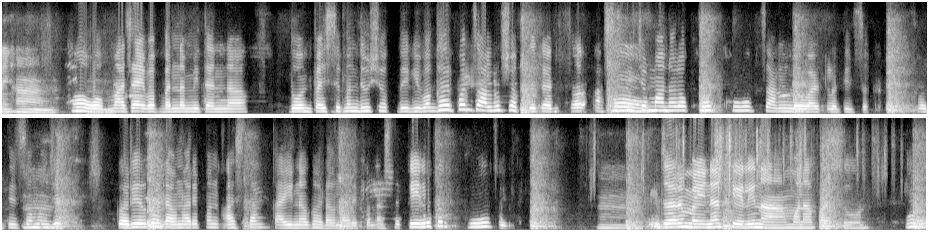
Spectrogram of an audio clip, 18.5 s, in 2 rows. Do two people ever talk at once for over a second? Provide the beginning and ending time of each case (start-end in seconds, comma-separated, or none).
none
